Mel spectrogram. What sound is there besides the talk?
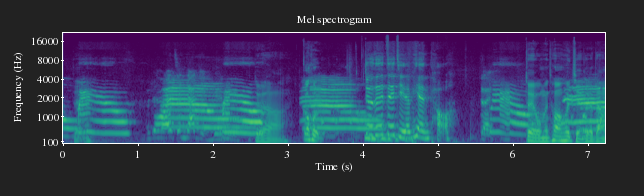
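cat meowing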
